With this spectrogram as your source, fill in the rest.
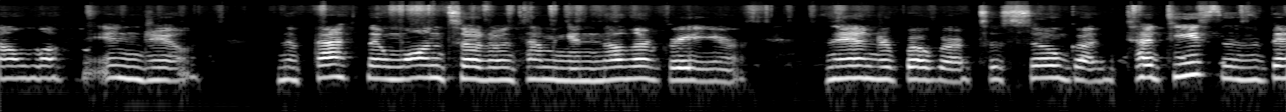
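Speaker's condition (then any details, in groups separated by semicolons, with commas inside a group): ALS; young onset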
